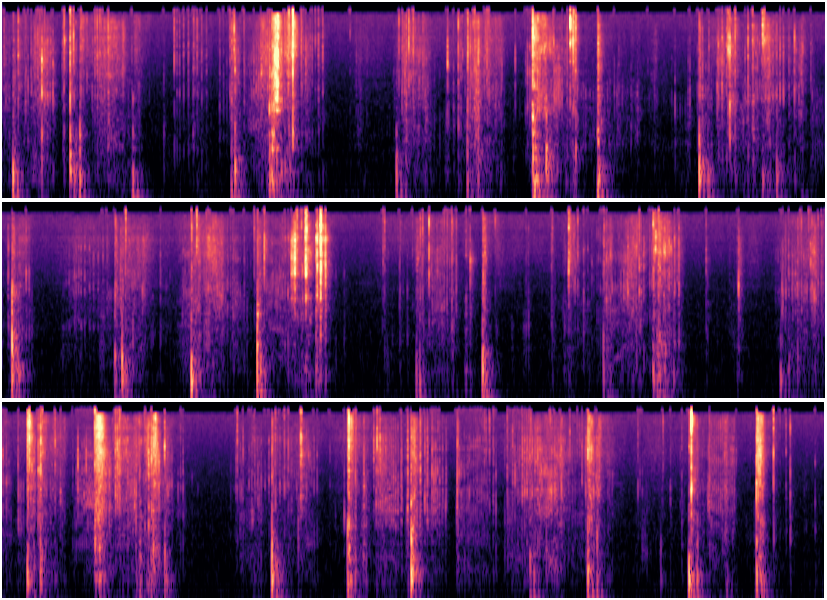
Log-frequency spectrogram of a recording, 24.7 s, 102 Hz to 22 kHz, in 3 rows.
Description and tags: concrete 18b trekkingboots shuffle
Shuffling on concrete: trekking boots. Recorded with a ZOOM H2 in a basement of a house, normalized with Audacity.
